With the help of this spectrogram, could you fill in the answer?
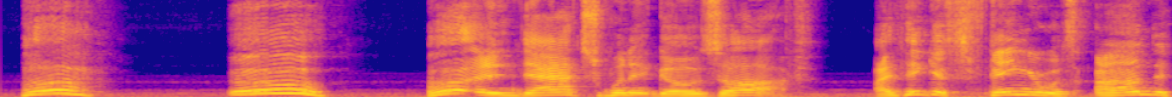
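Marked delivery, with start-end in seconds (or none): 0.1-2.3 frightened cries. Retold or imitated. Matthew terrified before shot.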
